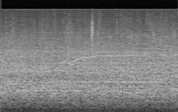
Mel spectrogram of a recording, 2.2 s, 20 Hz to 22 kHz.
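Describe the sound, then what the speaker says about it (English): Australian football crowd at a 1996 West Coast versus St Kilda match, a dense sustained roar of hooting and cheering spread evenly across the stand, loud and continuous without breaks. "And the crowd's hooting as Stewie Lowe comes in for his second goal."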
